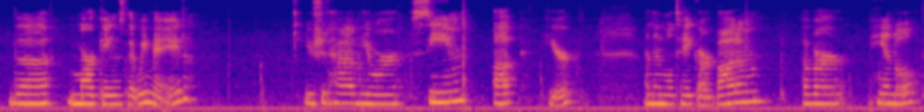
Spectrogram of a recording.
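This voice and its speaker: A woman instructor with a mid-pitched voice talks through a craft tutorial as she works. Her delivery is careful and unhurried, broken by pauses mid-sentence. There is some noise behind her. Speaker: sewing instructor. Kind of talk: hands-on craft tutorial, talking while working.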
